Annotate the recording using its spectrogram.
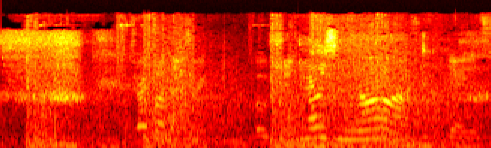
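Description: A sniper rifle fires a loud shot.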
